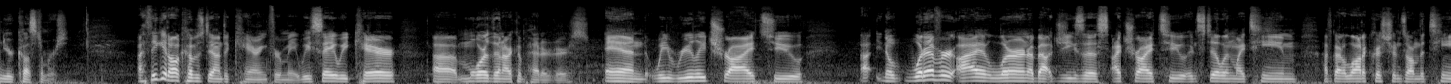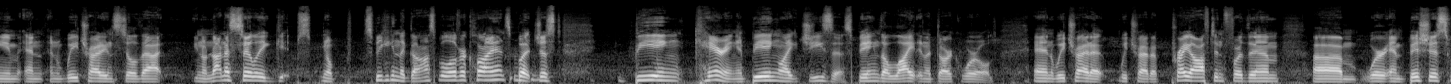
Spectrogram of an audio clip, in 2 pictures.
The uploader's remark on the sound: while at the Workmatters Conference in Rogers, Arkansas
